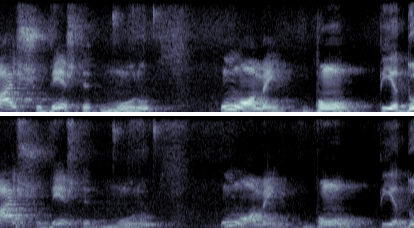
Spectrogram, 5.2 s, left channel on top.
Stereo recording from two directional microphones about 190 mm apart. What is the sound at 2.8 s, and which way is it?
Speech, 35° left (ahead or behind).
